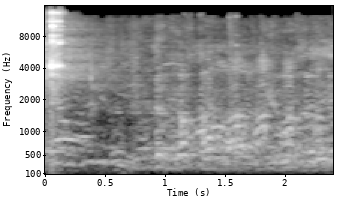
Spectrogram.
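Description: A single sharp clink right at the start, then a low murmur of voices.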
